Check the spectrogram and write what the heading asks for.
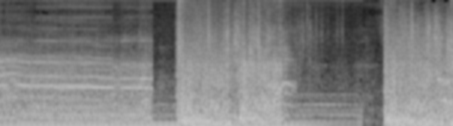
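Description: Horror film clip soundtrack: a steady low drone runs under loud, noisy blasts. One blast starts about two and a half seconds in and fades away by five seconds, and another starts just after.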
